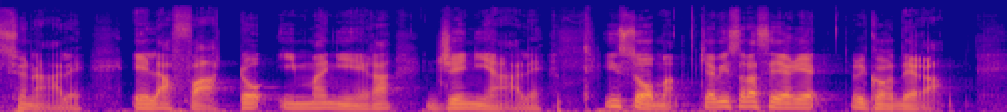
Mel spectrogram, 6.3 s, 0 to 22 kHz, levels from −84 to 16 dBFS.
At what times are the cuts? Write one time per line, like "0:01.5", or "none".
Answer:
0:03.7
